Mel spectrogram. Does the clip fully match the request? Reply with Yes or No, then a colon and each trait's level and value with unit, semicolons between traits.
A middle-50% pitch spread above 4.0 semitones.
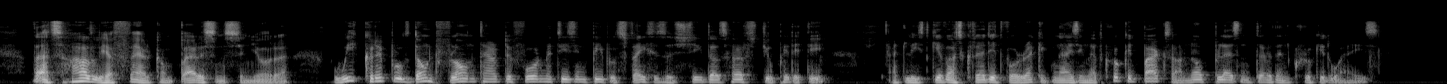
Yes: average, 4.4 semitones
